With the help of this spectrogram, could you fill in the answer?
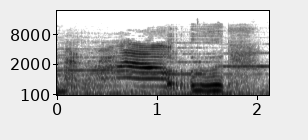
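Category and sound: animal, cat meowing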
